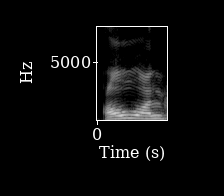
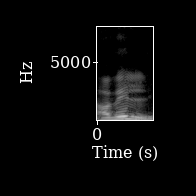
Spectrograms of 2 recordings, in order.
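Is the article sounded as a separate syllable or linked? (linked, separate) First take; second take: separate; linked. First: The article is sounded separately after the first word. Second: The words run together with the alif silent. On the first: The speaker calls it wrong. "वो उसको औ अल काज़िब नहीं पढ़ेंगे" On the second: The speaker calls it right. "ये लाम के इसके ऊपर ये जज़म आ जाएगा"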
